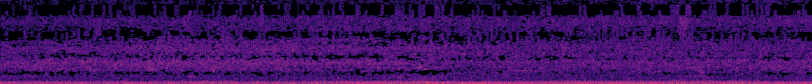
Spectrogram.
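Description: Ocean surf breaking on a rocky beach: a steady, low rush of waves.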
